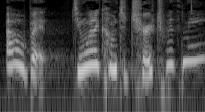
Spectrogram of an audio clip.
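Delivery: high, bright mock-excited ask with a rising end; cheerful invitation. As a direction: play the friend perking up with hope. Friend's sudden cheerful invitation.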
